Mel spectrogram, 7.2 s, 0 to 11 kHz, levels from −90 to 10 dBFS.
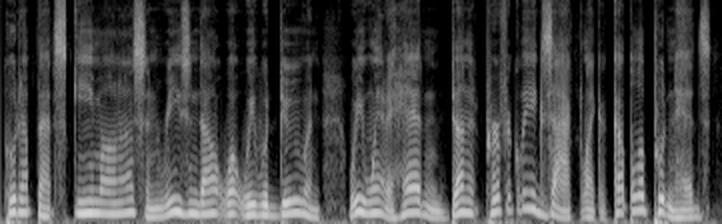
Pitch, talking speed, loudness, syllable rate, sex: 155 Hz, 230 wpm, -17 LUFS, 5.5 syllables/s, male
